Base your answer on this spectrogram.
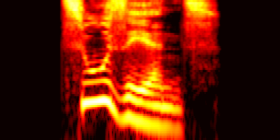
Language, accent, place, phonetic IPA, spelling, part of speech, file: German, Germany, Berlin, [ˈt͡suːˌzeːənt͡s], zusehends, adverb, De-zusehends.ogg
- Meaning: 1. noticeably, visibly 2. rapidly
